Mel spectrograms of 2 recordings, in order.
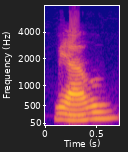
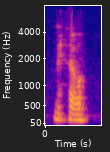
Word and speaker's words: MEOVV: Today we're going to react to Meow, spelled with M-O-W-V.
